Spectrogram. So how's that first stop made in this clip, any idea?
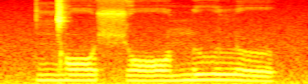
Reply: click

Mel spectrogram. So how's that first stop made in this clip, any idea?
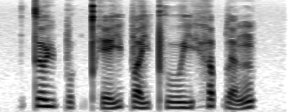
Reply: plain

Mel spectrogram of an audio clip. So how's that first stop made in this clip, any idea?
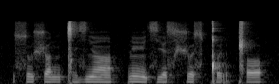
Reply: click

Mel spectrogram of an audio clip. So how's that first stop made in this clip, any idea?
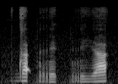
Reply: plain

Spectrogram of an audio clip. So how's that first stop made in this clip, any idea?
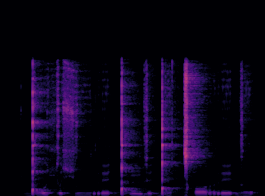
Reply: click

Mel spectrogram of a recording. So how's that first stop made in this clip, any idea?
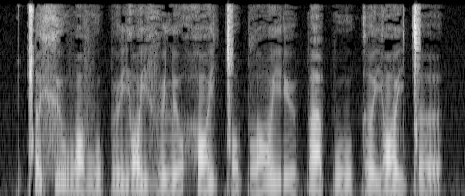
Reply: click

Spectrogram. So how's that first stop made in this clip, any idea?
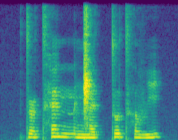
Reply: plain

